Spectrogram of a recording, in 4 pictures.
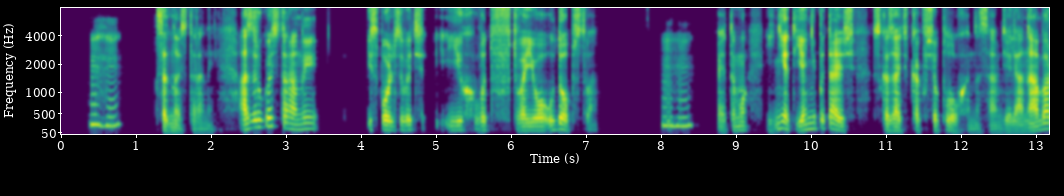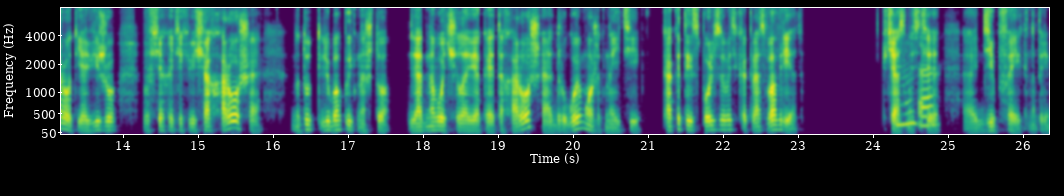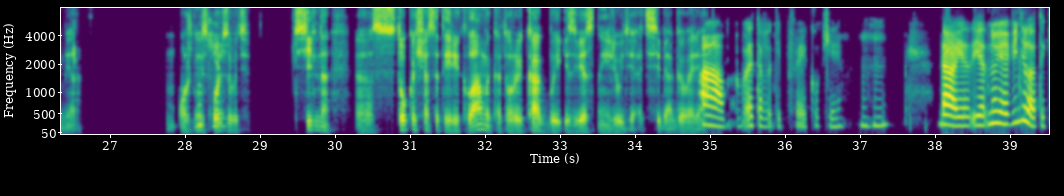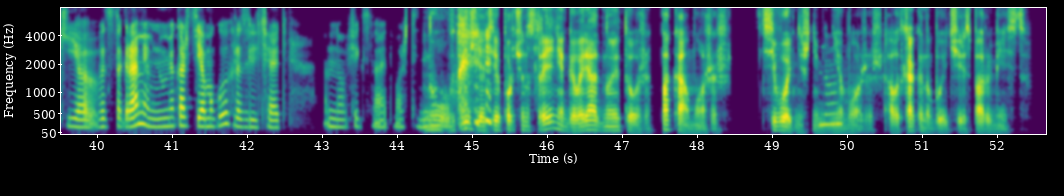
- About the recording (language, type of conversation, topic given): Russian, unstructured, Что нового в технологиях тебя больше всего радует?
- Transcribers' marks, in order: tapping; chuckle; other noise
